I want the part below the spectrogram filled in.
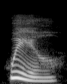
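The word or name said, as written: wheel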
